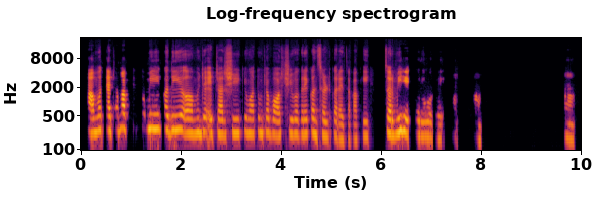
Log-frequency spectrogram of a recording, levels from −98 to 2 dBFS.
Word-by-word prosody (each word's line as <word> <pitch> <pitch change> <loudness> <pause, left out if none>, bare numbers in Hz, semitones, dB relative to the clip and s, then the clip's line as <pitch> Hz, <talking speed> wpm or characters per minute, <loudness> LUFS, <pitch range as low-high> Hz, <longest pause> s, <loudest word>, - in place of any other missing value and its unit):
हां, 220 -2 +9
मग 250 +2 +2
त्याच्याबाबतीत 260 +3 +4
तुम्ही 275 0 +1
कधी 255 0 +1
अ, 215 -4 +3
म्हणजे 220 +1 -2
एचआरशी 215 +1 -1
किंवा 220 -2 -3
तुमच्या 225 0 -4
बॉसशी 195 +2 -1
वगैरे 210 0 -3
कन्सल्ट 210 -3 -3
करायचा 165 -4 -5
का, 165 +1 -7
की 185 +4 -8 0.4
"सर 210 -3 +5
मी 225 - +4
हे 210 - +8
करू 195 -2 -7
वगैरे 170 -2 -10
हां, - - -24 0.3
हां." - - -11 1.7
हां. 170 -2 -8
215 Hz, 145 wpm, -22 LUFS, 195-235 Hz, 1.7 s, हां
